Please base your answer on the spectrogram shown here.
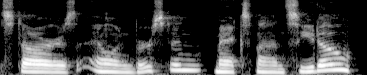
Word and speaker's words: Sydow: So it stars Ellen Burstyn, Max von Sydow. That's the way I'm going to pronounce his last name because everybody says it different. And I had a friend in elementary school whose last name was Sydow.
